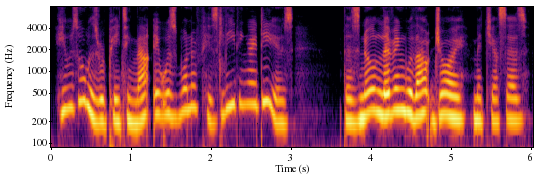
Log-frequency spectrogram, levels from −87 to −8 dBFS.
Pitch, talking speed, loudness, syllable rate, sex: 250 Hz, 190 wpm, -18 LUFS, 5.6 syllables/s, female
